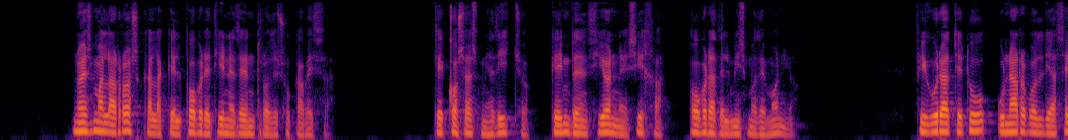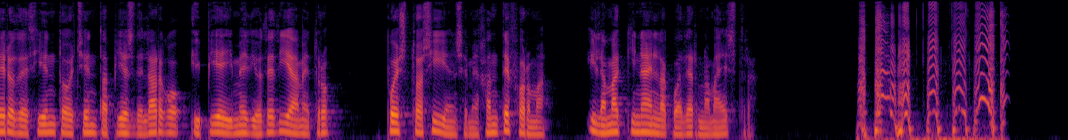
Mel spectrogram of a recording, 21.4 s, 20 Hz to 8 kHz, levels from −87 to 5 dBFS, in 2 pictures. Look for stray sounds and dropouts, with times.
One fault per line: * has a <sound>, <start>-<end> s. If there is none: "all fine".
* has a squeak, 19.2-20.8 s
